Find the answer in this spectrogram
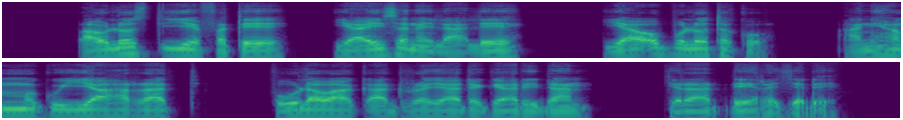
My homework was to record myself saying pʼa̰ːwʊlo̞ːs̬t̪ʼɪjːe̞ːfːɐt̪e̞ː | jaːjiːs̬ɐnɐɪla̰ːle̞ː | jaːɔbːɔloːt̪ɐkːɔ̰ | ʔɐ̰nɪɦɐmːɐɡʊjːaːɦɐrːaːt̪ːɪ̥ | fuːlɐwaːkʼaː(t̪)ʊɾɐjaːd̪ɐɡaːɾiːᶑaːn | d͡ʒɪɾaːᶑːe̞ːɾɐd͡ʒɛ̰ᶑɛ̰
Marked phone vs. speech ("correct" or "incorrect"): incorrect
